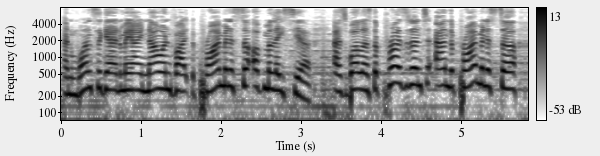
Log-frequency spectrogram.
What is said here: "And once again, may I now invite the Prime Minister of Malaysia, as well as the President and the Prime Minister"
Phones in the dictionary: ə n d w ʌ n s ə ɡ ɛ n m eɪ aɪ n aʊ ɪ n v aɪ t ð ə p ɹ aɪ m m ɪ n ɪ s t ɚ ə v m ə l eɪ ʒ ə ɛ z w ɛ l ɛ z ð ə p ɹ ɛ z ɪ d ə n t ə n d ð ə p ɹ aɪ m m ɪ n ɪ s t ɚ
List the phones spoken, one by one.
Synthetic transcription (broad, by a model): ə n w ʌ n s ə ɡ ɛ n m eɪ aɪ n aʊ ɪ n v aɪ t ð ə p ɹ aɪ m m ɪ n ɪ s t ɚ ə v m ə l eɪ s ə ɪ z w ɛ l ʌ z ð ə p ɹ ɛ z ɪ d ə n t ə n ð ə p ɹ aɪ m m ɪ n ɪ s t ɚ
